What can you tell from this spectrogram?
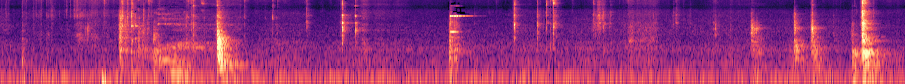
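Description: Scattered metallic clinks and clanks of a socket wrench and extension being fitted onto and worked against the steel mounting bolts of a riding mower's transaxle, with a louder clank near the end.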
